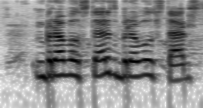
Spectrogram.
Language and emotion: Russian, neutral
